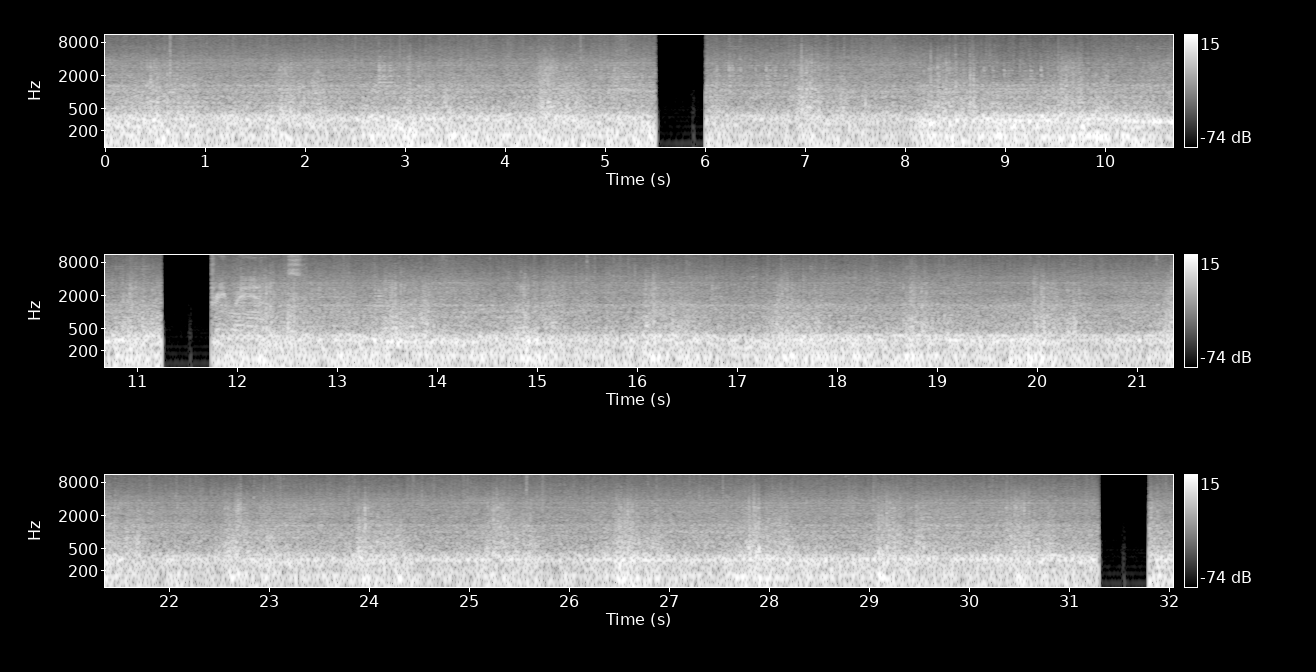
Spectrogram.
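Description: Cabin noise of a car driving on a wet highway in the rain: a steady low rumble of tyres and wind, with rain ticking on the windshield and the wiper sweeping. The sound cuts out briefly twice, about six and eleven seconds in.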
